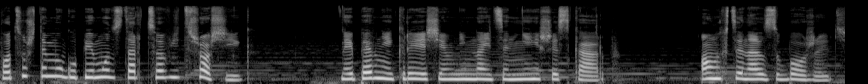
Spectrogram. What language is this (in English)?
Polish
